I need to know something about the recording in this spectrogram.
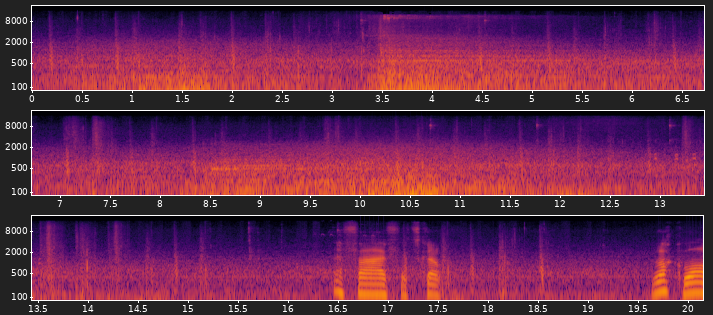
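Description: Footsteps crunch on snowy ground and gravel.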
